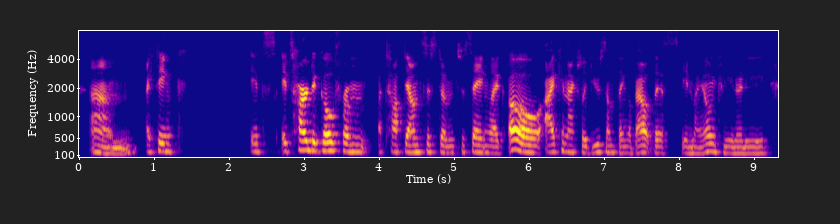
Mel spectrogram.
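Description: A woman's normal speaking voice with an American accent, fairly low pitch, fairly even intonation, and moderate pace over a quiet background. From Colorado, US. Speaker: fisheries ecologist. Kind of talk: interview.

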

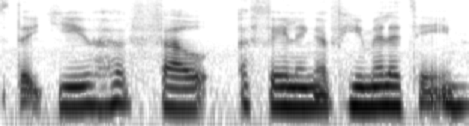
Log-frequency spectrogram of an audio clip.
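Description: A woman talks at a fairly low pitch in an unremarkable speaking voice. The recording is very clean, with a silent background. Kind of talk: guided meditation. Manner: slow, calm, soft-spoken, gently paced with pauses.

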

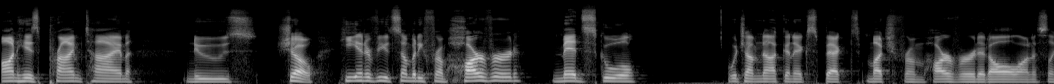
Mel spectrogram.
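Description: On a very clean recording with a silent background, a man speaks in a plain, everyday voice at a fairly high pitch, with fairly even intonation and a fairly slow pace. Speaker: independent online news commentator. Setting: solo video broadcast to viewers. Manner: direct, conversational address to viewers, with laughs.

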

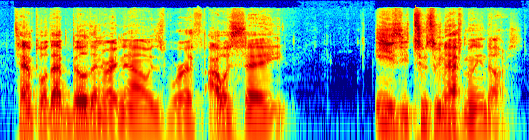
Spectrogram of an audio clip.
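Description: On a very clean recording with a silent background, a man talks at a fairly quick pace in a plain, everyday voice, medium in pitch with ordinary pitch variation. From Palestinian, raised in Saudi Arabia then Philadelphia area, USA. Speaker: real estate investor. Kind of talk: casual chat.

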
